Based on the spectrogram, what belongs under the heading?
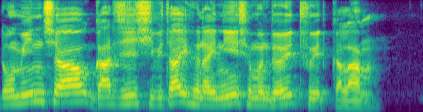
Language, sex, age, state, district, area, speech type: Bodo, male, 45-60, Assam, Kokrajhar, rural, read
